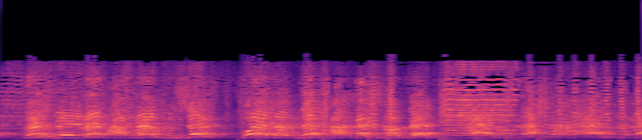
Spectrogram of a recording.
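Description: A crowd of young schoolgirls chanting protest slogans together in loud, rhythmic shouts.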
